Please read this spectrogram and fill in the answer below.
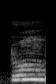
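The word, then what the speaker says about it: tomb: और ये टूम, ये भी विशेष है इसमें, इसे टूम पढ़ा जाता है, बी साइलेंट होता है इसमें।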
